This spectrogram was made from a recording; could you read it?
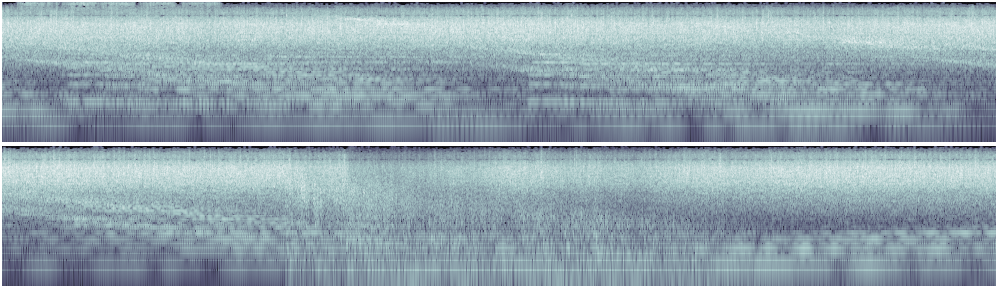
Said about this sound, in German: Doch in dieser Nacht entlädt sich ein Gewitter über der Gegend.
